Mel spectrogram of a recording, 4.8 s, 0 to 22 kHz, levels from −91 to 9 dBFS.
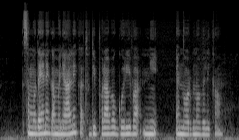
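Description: From start to finish, the speech carries plainly audible Opus compression damage, likely from encoding in Opus's music mode, CELT, at a low bitrate near 24 kbps. The encoder keeps each band's energy but runs short of bits, so it fills bands with folded copies of lower ones or with noise. Few spectral holes result. The speech turns rough and grainy instead. Bandwidth stays full, reaching about 20.1 kHz.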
